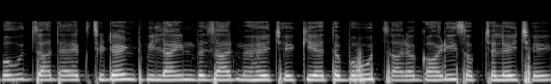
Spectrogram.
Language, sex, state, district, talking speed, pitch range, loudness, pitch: Maithili, female, Bihar, Purnia, 175 wpm, 205-220 Hz, -15 LUFS, 210 Hz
